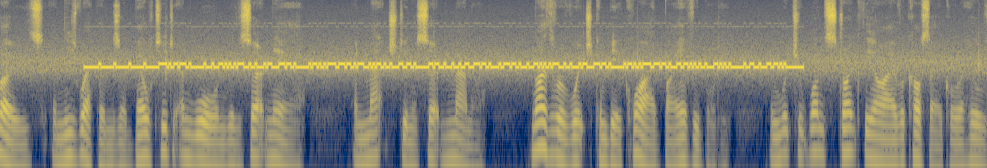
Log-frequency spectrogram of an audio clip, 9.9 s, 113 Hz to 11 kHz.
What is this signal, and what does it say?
RTTY (50 baud, 170 Hz shift), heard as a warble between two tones, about 1850 Hz centre, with radio static, static crashes and speech in English. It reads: QRZ? DE ZS8LQW K QRZ? DE UR4WUR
